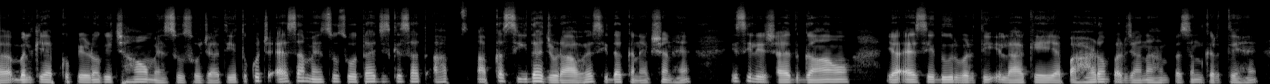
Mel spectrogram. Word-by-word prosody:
बल्कि 110 +1 +1
आपको 110 +1 0
पेड़ों 110 0 +2
की 115 +1 0
छाँव 115 +1 0
महसूस 95 0 -2
हो 95 - -1
जाती 95 +3 -3
है - - 0
तो - - -9
कुछ 170 -1 -1
ऐसा 160 +3 +3
महसूस 130 0 -2
होता 125 +2 +2
है, 135 - +3
जिसके 130 +1 -4
साथ 130 0 -2
आप 130 +3 -4
स - - -11
आपका - - 0
सीधा 125 +4 +3
जुड़ाव 95 +1 +4
है, 125 - +2
सीधा 115 -2 0
कनेक्शन 95 +2 -2
है। 100 +4 -5 0.4
इसीलिए 130 -5 0
शायद 105 0 +3
गाँव 110 +2 +4 0.4
या - - +6
ऐसे 115 +1 +1
दूरवर्ती 105 -1 +1 0.2
इलाके 100 +1 +1
या 100 -1 +3
पहाड़ों 105 +4 +2
पर 95 - +1
जाना 100 +1 -2
हम 100 +1 -7
पसंद 110 +2 -4
करते 100 +2 -3
हैं। 100 +4 -7
110 Hz, 195 wpm, -23 LUFS, 100-120 Hz, 0.4 s, या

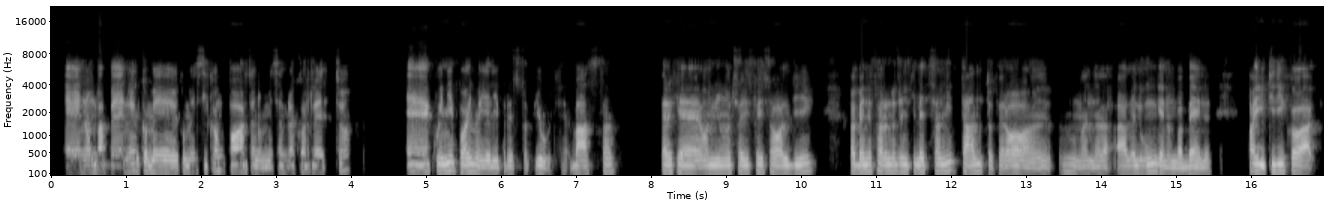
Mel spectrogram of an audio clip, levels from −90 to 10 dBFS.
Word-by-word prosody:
e 115 0 -2
non 115 +1 -3
va 125 0 +2
bene 120 +2 -3
come 115 -3 +1
come 120 +1 -5
si - - -7
comporta, 130 -3 +1
non 105 -1 -3
mi 105 0 -5
sembra 115 +1 -8
corretto. 135 +6 -6 0.7
Ehm, 125 -1 +2
e 130 - +1
quindi 135 +2 +2
poi 125 -1 +3
non 120 -3 +1
glieli 110 0 +1
presto 110 -1 -7
più, 120 -2 -1
cioè - - -20
basta. 110 +3 0 0.6
Perché 120 -2 +2
ognuno 115 +1 +2
c'ha 125 - -6
i 120 - +3
suoi 125 0 -2
soldi. 120 +3 +1 0.4
Va 125 - +2
bene 120 +1 +3
fare 125 -1 +1
una 120 0 +2
gentilezza 125 0 0
ogni 145 +5 0
tanto, 120 -3 +1
però, 110 -2 +2
ehm, 100 +1 -5
uhm, 125 -1 -7
mandala 105 0 -3
alle 115 +1 0
lunghe 120 +2 +1
non 105 -1 -1
va 100 -1 +2
bene. 100 -1 +1 0.5
Poi 130 -4 +5
ti 130 - 0
dico 130 -1 +3
a - - +4
120 Hz, 170 wpm, -24 LUFS, 110-125 Hz, 0.7 s, Poi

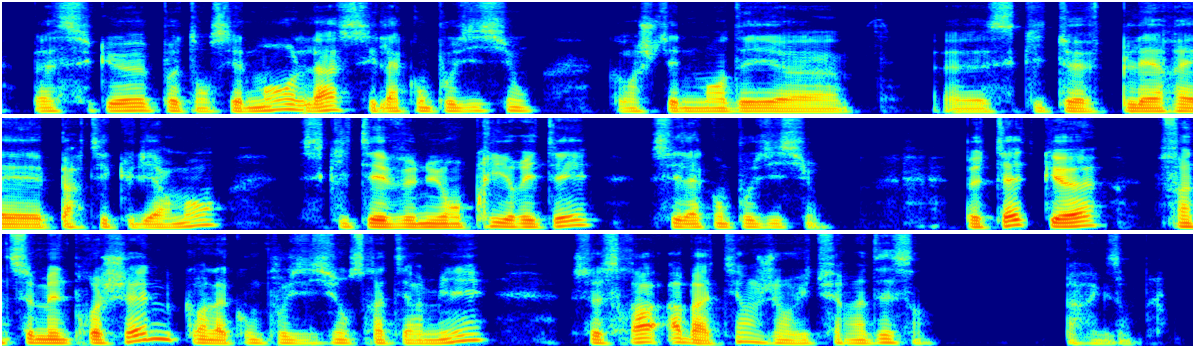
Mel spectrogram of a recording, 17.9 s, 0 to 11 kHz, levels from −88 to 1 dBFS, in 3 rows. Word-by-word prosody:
parce 95 +2 -5
que, 105 +1 +2
potentiellement, 95 - -1
là, 120 -1 +3
c'est 120 -6 -6
la 90 0 +1
composition. 100 +2 -4 0.3
Quand 90 - -7
je 85 - -7
t'ai 90 - -1
demandé, 90 0 +1
heu 85 -2 0 0.5
heu, 80 0 -4
ce 80 - -8
qui 90 - -11
te 90 - 0
v 85 - 0
plairait 90 -1 +3
particulièrement, 95 - -2 0.3
ce - - -12
qui 100 - -7
t'est 100 -2 +6
venu 95 +1 +3
en 95 - +2
priorité, 115 +8 +2 0.2
c'est 105 - -2
la 95 - +2
composition. 95 0 -5 0.7
Peut-être 135 - +4
que, 115 +4 +8 0.3
fin 110 - +1
de 100 - -5
semaine 100 -2 +3
prochaine, 150 - +2
quand 105 - -1
la 90 -2 +3
composition 95 0 -5
sera 95 -1 -3
terminée, 100 - -2 0.4
ce - - -1
sera: - - +3
«Ah - - +3
bah, - - +4
tiens, 135 -2 -6
j'ai 100 -4 -5
envie 90 0 -4
de - - -15
faire 100 -2 -6
un 90 - -1
dessin» 100 -2 -5 0.7
par 90 -1 -11
exemple. 85 - -15
95 Hz, 175 wpm, -22 LUFS, 90-105 Hz, 0.7 s, que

